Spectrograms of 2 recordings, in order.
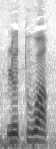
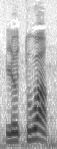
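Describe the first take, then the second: Both takes have the same delivery.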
